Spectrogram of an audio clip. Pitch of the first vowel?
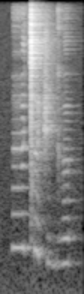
high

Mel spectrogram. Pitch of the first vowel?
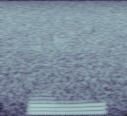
rising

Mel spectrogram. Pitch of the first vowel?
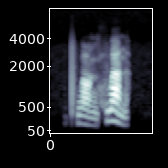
low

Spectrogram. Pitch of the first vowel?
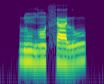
low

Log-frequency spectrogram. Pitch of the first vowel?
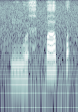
low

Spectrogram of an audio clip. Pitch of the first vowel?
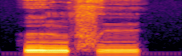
low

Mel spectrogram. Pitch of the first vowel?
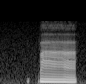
low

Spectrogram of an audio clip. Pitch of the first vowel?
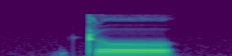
low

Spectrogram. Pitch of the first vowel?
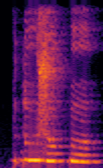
high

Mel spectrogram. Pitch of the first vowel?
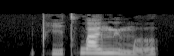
rising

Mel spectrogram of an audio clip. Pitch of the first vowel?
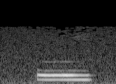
low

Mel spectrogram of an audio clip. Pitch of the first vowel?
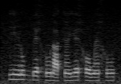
high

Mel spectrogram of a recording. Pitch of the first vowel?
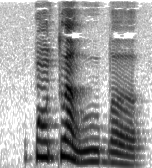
high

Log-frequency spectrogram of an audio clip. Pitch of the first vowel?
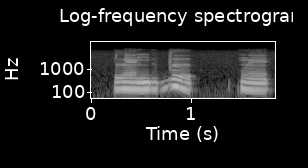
low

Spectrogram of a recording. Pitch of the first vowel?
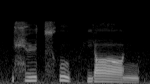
high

